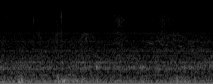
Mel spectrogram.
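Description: A horse shifting its hooves at the barn doorway, with two dull thuds within the first second.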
